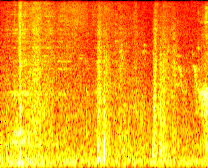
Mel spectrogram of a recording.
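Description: A few faint, soft knocks over quiet room tone, about a second in and again half a second later.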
